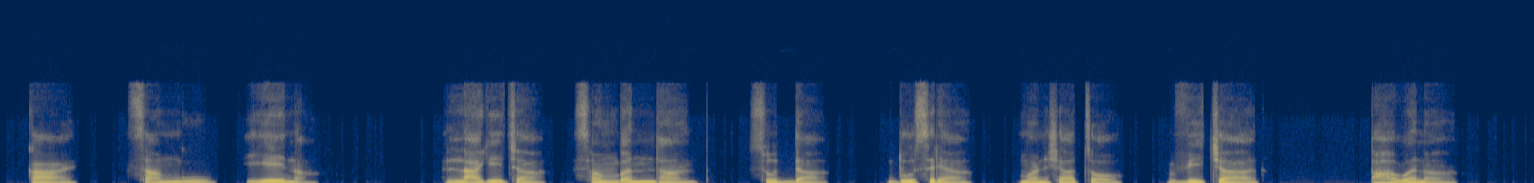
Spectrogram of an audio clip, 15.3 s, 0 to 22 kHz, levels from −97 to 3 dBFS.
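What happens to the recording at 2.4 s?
Nothing goes wrong at 2.4 s: the speech passes through intact, carrying only the ordinary coding character of the call path at that point.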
